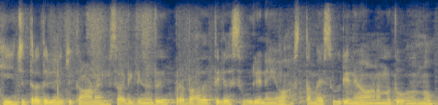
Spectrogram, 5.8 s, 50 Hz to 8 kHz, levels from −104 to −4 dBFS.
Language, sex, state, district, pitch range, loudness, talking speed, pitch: Malayalam, male, Kerala, Kollam, 115-135 Hz, -17 LUFS, 115 wpm, 125 Hz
